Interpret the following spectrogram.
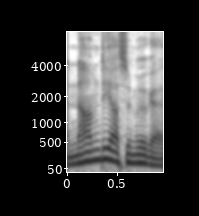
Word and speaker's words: Nnamdi Asomugha: Yeah, Nnamdi Asomugha is how I say it.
